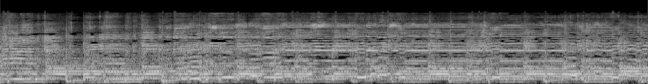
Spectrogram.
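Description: Live Pontic folk dance music: the Pontic lyra playing a melody over percussion and an amplified keyboard, with a steady beat.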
